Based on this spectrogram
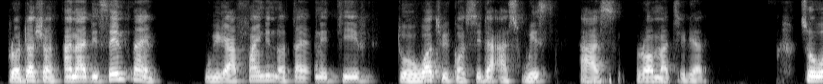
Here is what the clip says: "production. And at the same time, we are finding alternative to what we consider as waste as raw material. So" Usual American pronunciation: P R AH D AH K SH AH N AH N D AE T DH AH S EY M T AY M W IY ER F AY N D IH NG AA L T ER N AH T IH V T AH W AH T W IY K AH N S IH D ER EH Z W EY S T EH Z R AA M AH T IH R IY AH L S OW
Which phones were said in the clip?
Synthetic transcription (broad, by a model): P R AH D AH K SH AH N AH N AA T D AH S EY M T AY M W IY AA F AY N D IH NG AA T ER N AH T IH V T AH W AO T W IY K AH N S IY D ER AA S W EY S T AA S R AA M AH T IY R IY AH L S OW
